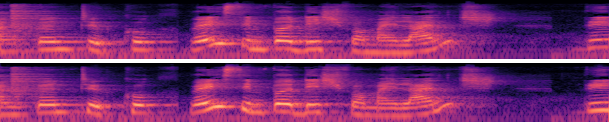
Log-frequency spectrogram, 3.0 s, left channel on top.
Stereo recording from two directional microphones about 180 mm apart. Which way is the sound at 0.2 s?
45° right (ahead or behind).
